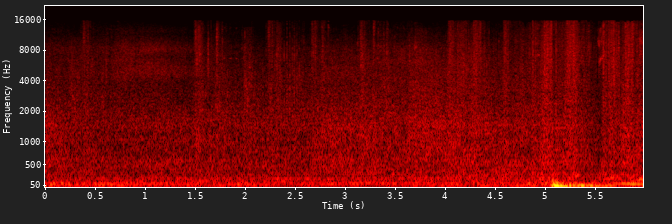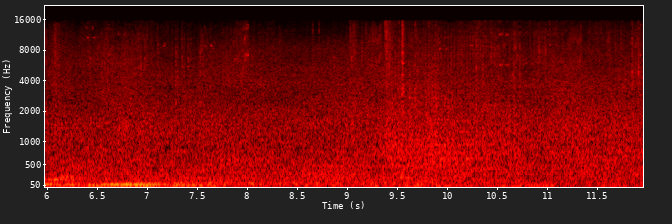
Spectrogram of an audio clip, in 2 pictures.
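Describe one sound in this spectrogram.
Footsteps crunch on loose rubble.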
